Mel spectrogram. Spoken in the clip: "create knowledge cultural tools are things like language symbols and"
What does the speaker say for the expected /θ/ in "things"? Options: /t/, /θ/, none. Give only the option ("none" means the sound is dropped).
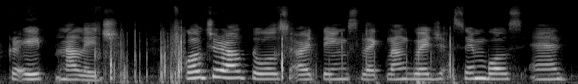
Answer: /t/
